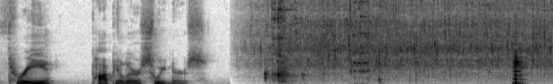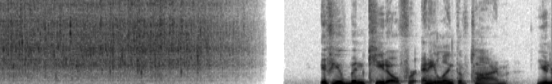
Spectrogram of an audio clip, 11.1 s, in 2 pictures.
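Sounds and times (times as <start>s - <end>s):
food sizzling in a pan: 2.3s - 8.2s.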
